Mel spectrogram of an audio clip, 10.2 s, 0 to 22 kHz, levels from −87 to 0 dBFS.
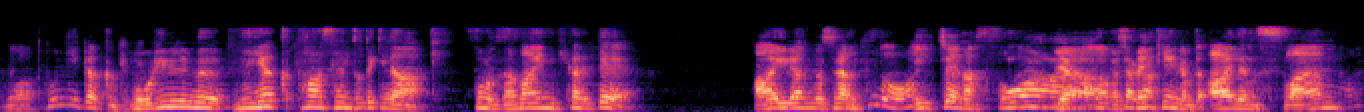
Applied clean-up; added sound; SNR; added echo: neural mask model DeepFilterNet 3.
